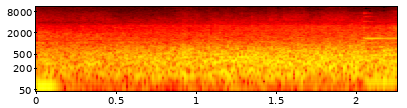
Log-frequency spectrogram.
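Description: Chicago 'L' elevated train passing along its steel viaduct, a steady rushing rumble of wheels on track.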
